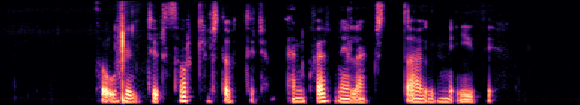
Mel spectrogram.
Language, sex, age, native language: Icelandic, male, 20-29, Icelandic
